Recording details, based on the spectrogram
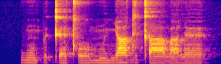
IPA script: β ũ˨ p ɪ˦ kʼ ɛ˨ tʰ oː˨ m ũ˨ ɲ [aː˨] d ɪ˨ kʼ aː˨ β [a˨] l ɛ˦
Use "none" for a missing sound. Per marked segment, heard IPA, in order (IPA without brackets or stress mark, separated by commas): aː˦, a˨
